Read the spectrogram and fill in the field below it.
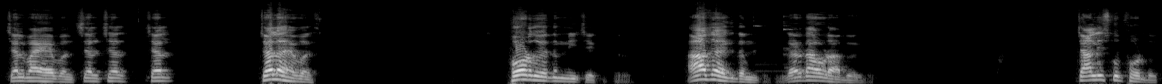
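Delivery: loud, rising cheers like a cricket fan; cheering the stock. Real, not acted. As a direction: shout encouragement at the screen. Cheering Havells stock to fall. (जोश में चिल्लाते हुए)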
